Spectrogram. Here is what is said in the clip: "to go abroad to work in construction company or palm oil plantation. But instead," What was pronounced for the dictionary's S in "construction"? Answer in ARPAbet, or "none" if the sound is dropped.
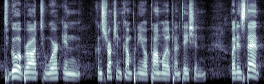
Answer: S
